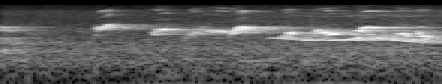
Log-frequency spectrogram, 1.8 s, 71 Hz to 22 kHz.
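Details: Red-whiskered bulbul singing during bird trapping on 4 December 2016; a short run of clear, warbled whistled notes sliding downward, bright and liquid, in a quiet background.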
